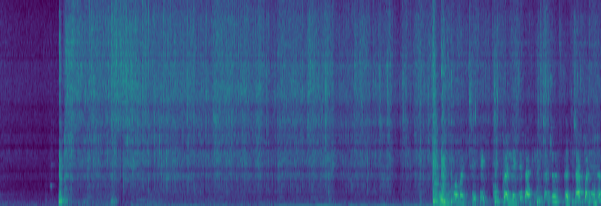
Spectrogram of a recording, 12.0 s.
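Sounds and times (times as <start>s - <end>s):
garlic paste sizzling in oil: 0.0s - 12.0s
spatula stirring in saucepan: 4.2s - 12.0s.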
